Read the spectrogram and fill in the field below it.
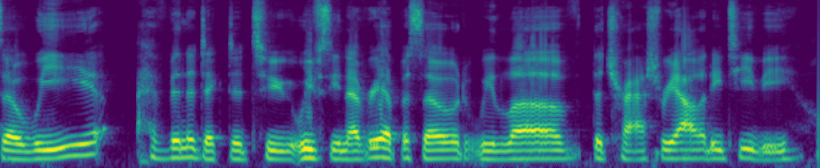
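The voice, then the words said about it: Strained, failing voice. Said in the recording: “I was losing my voice.”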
